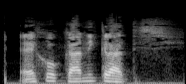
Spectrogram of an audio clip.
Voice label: greek I have a reservation

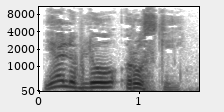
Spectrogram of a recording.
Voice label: russian I like Russian

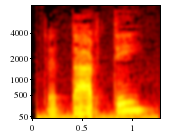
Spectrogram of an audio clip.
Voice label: greek Wednesday

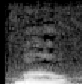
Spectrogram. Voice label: "cat", Cantonese

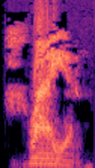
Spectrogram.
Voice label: welsh sister

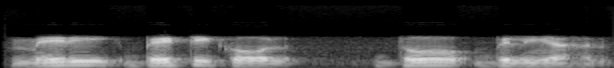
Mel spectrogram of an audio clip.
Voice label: punjabi my daughter has two cats

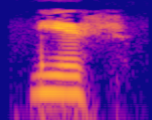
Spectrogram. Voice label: finnish husband

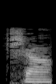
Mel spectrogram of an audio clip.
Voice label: arabic alphabet sheen

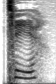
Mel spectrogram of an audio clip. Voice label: swedish alphabet t

